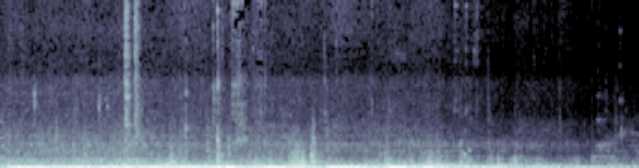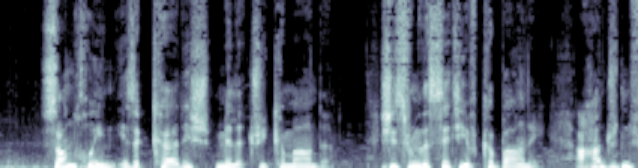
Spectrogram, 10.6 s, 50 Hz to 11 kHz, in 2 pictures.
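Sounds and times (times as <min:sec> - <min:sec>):
homemade armored truck engine droning: 0:00.0 - 0:05.9
rattling and clanks inside homemade armored truck: 0:00.3 - 0:05.7
speech: 0:05.7 - 0:10.6.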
